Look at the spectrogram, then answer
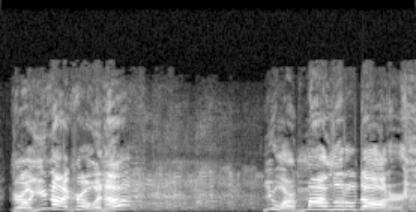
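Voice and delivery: loud, high-pitched comic outburst; retold dad protest. Dad told his daughter is growing up, loud mock protest.

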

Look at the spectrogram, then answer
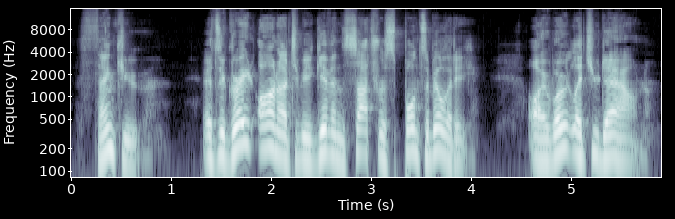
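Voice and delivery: heroic, manly and formal; action hero voice. Retold or imitated. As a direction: answer like a noble action hero. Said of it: "No, I didn't really say it like that".

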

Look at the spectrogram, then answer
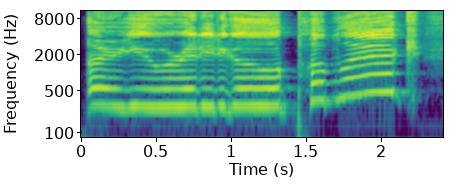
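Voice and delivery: high, drawn-out cartoonish voice; stretched high mock voice; Josh voice. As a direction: put on Josh, high and slow. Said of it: "did Josh voice".

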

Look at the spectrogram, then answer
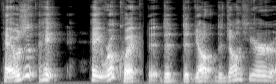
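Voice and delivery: high eager interruption; excited. Real, not acted. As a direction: jump in bursting with news.

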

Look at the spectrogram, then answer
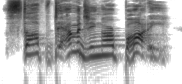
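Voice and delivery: high strained cry in an altered voice. A narrator's reading. Possessed teacher to his other self, crying out. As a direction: cry out at the one hurting you. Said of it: "Mister Pardew cried".

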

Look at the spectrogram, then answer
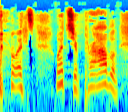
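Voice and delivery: mock protesting lover.

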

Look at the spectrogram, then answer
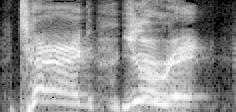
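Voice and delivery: high, loud playful "tag" shout. Acted. GM as Bob tagging the player, loud and playful. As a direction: yell it like a giant kid at play. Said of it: "He looks down and goes".

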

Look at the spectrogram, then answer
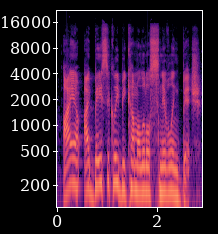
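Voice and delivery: normal talking voice

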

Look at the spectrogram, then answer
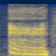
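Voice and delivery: a high little eh; mock mic bump sound. Shown as a demonstration. Imitating how the mic hit will sound in post, mock eh. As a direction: imitate a mic thump noise. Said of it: "you can hear that in post, and it'll be like".

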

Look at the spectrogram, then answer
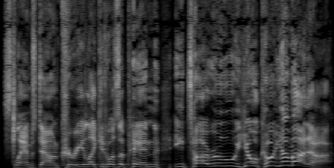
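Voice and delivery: climax on the name like a ring announcer; shouted arena intro. Acted. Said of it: "bring to this announcer voice".

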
